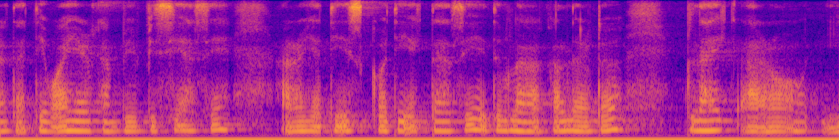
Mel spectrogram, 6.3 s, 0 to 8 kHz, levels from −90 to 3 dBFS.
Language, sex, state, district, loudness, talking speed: Nagamese, female, Nagaland, Dimapur, -21 LUFS, 180 wpm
